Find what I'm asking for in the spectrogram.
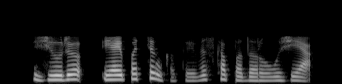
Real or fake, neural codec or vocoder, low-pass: real; none; 3.6 kHz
